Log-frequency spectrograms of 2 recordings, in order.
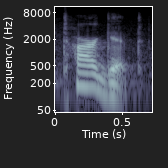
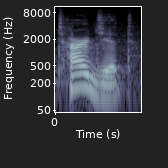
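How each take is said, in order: First: The second syllable sounds like the word 'get'. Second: The second syllable does not sound like 'get'. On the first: The speaker calls it right. "El verbo to get, se pronuncia get, ¿no? Pues pon tar delante" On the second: The speaker calls it wrong.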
